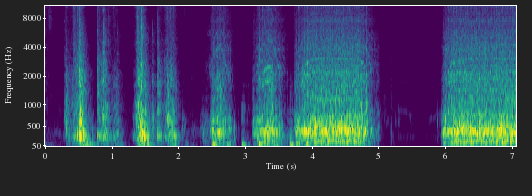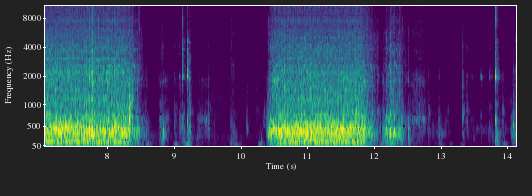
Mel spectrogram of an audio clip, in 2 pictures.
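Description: A sewing machine stitches a pillowcase in several loud, steady runs of whirring stitching, the first bursts short and choppy, then two long sustained passes separated by pauses and small handling clicks.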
